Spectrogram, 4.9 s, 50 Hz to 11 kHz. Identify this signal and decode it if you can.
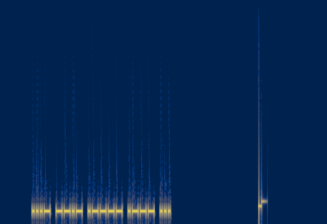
Morse code, heard as a keyed tone, about 38 wpm, 700 Hz. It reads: VQ1JS
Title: Code Groups - 5 Letter:Numbers - 40wpm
